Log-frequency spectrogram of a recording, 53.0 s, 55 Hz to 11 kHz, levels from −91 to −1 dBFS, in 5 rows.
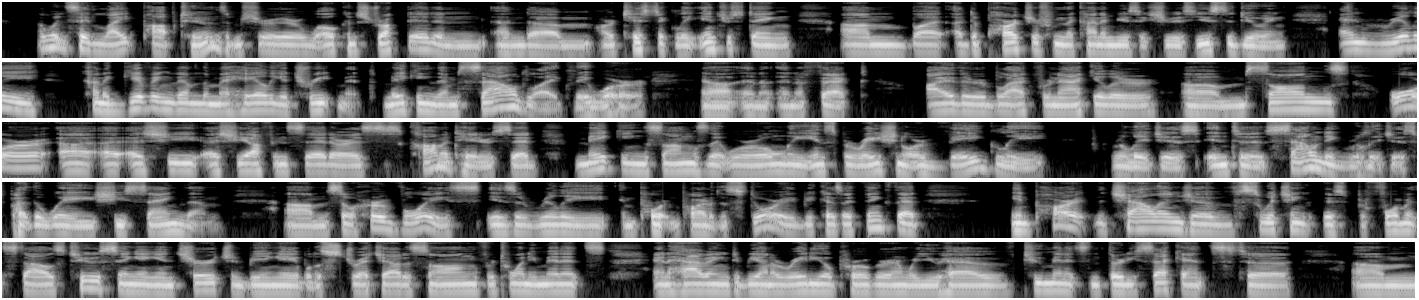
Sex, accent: male, American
